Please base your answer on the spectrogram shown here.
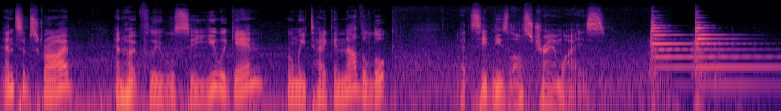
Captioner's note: tram Bell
